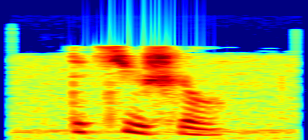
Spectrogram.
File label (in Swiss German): "zueschlaa", alsace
